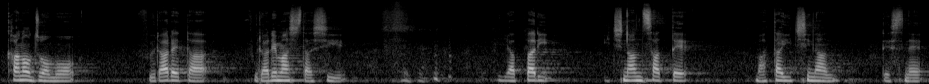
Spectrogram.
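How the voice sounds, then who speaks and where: Lowish-voiced young woman answering in a hall. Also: steady tone, normal speed, pauses often, a little mellow, a little hiss or hum. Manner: hesitant, correcting herself. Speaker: student contestant. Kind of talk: improvised quiz answer. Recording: echoey hall with long reverb.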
